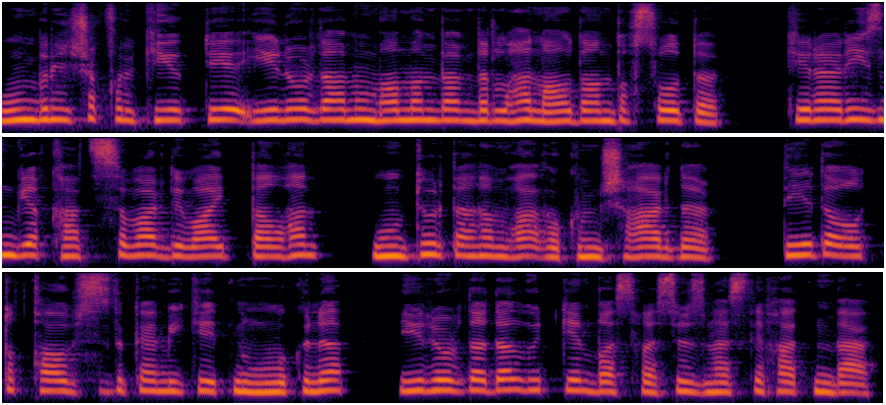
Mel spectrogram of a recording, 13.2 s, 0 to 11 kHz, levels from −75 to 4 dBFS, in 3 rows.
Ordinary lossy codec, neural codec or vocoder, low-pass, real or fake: none; autoencoder, 22.05 kHz, a latent of 192 numbers a frame, VITS, trained on one speaker; none; fake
